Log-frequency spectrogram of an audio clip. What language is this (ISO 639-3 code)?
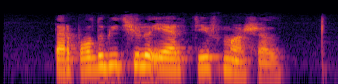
ben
